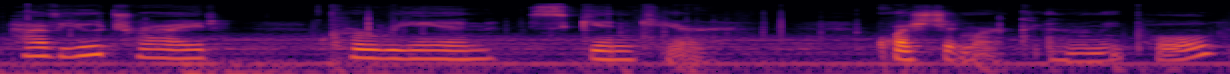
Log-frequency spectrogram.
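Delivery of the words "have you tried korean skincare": slow, drawn-out dictation while typing; dictating slowly. Shown as a demonstration. Typing a poll for her viewers, slow dictation. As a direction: spell each word out slowly as you type. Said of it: "let me type it out".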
